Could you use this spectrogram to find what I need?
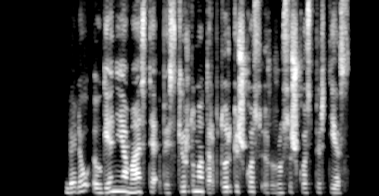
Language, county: Lithuanian, Vilnius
